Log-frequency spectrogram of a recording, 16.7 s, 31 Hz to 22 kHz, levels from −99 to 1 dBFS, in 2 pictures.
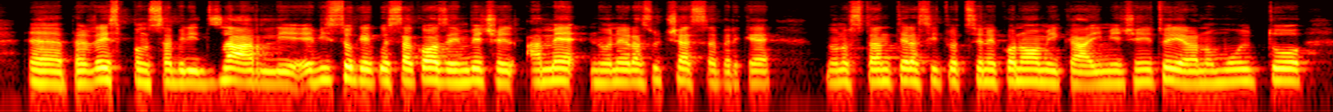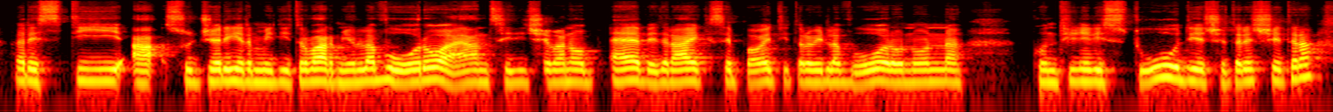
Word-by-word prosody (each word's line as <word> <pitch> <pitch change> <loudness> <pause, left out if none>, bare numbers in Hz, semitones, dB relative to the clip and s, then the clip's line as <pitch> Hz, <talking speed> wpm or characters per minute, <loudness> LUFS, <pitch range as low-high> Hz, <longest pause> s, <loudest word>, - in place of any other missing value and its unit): ehm, 175 -3 +2
per 175 0 -1
responsabilizzarli 180 -3 +3
e - - +2
visto 210 +3 +1
che 190 -2 +1
questa 195 -1 +2
cosa 200 -2 +5
invece 185 -1 +1
a 185 - -3
me 200 0 +4
non 180 0 -3
era 185 0 +1
successa, 195 -1 -3
perché 165 +1 -4 0.3
nonostante 190 +2 -2
la 195 - +4
situazione 190 0 -4
economica 185 -3 +1
i 165 - -2
miei 170 0 -4
genitori 185 +2 0
erano 175 0 +1
molto 190 +1 -1 0.3
restii 195 0 -3
a 175 - +3
suggerirmi 185 0 0
di 180 -1 -5
trovarmi 185 0 +2
un 180 - -2
lavoro 195 +1 +2
e - - +3
anzi, 180 0 -3
dicevano: 180 0 -4
"Eh, 195 +1 +4
vedrai 185 +2 +1
che 190 - -17
se 185 -1 -7
poi 180 +2 -1
ti 185 0 -16
trovi 180 0 0
il 185 - -8
lavoro 180 +1 +1
non 180 0 -4 0.4
continui 185 +1 -4
gli 185 - 0
studi", 200 +3 -1
eccetera, 180 0 -3
eccetera. 200 +5 -2
185 Hz, 175 wpm, -23 LUFS, 180-195 Hz, 0.4 s, cosa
